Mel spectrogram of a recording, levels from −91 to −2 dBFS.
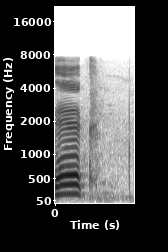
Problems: constant background noise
